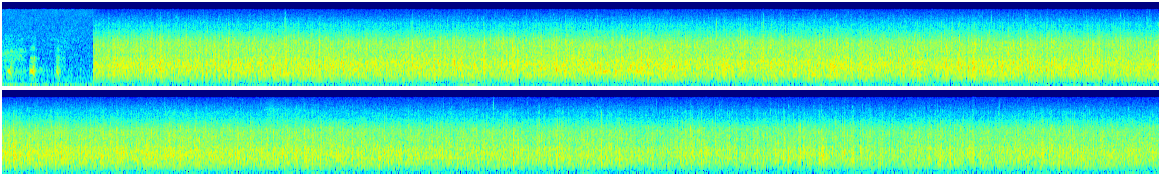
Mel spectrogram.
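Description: Heavy rain falling steadily, starting suddenly about a second in.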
